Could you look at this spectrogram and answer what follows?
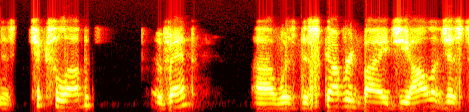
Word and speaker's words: Chicxulub: That crater is known, I think the pronunciation is Chicxulub event, was discovered by geologists a few years back.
